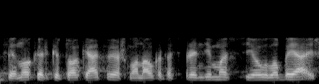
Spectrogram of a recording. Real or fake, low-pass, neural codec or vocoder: real; 3.6 kHz; none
